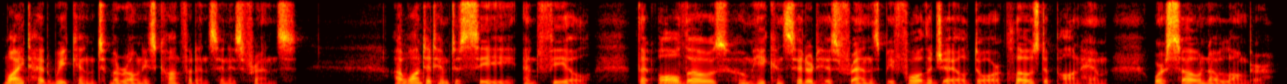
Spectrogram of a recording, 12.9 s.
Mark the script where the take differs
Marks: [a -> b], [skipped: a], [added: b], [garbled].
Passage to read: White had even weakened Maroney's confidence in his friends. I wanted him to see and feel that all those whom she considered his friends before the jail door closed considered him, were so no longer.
White had [skipped: even] weakened Maroney's confidence in his friends. I wanted him to see and feel that all those whom [she -> he] considered his friends before the jail door closed [considered -> upon] him, were so no longer.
